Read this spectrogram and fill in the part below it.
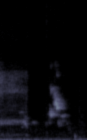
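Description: Pet birds indoors giving a few faint, quick chirps and tweets, one brief brighter call standing out midway, close and quiet with no talk.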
